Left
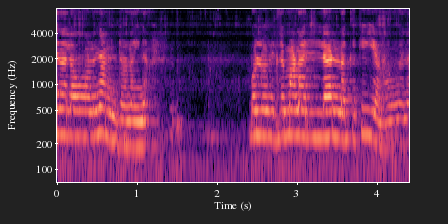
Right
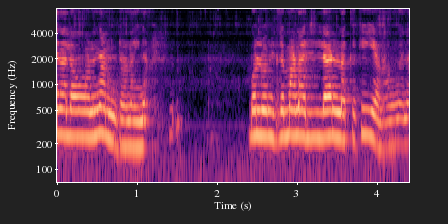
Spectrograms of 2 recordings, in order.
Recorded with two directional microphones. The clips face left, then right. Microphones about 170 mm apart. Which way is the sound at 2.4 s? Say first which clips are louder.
Right 8 dB; 35° right (ahead or behind).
